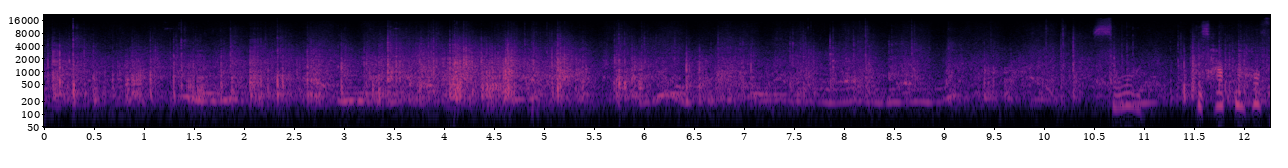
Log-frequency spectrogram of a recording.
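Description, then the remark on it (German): Steady creaking and crackling of wooden floorboards underfoot in a library, with dense irregular taps and snaps as someone shuffles and slides along, fairly loud for the whole stretch. “Ich würde sagen, wir lassen, wir lassen sie jetzt mal knarren.”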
